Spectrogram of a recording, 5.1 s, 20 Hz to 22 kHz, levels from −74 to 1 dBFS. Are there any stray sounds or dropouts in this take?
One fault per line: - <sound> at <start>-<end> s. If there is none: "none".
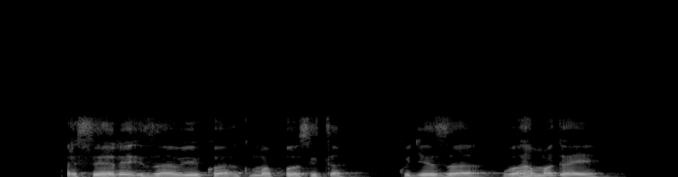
- dropout at 0.5-0.5 s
